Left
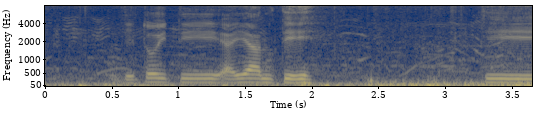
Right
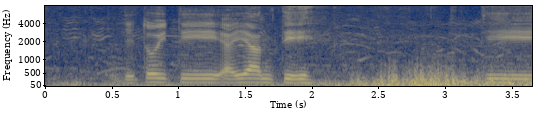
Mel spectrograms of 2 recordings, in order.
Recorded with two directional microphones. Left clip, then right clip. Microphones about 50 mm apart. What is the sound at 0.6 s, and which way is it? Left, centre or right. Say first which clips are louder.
Speech: right 4 dB; left.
